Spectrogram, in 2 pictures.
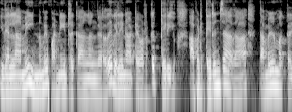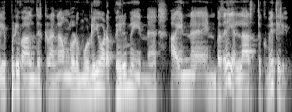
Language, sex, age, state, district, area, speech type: Tamil, male, 30-45, Tamil Nadu, Tiruppur, rural, spontaneous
